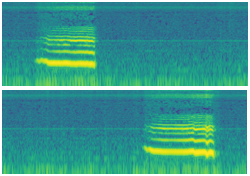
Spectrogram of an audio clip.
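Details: Dog snoring in its sleep, two drawn-out nasal whistling snores roughly five seconds apart, each holding a steady tone that dips slightly at the end, quiet room in between.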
